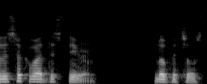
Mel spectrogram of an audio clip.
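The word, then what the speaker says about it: L'Hôpital: talk about this theorem lopital's theorem it's really called l'hopital's Rule and by the way a lot of times you'll see this spelled like a hospital right but it's the same thing now um now here's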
